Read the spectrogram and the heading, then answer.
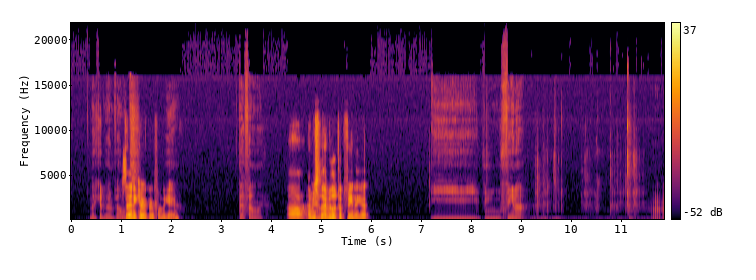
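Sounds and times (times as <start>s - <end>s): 
low hum: 0.0s - 11.8s
speech: 0.4s - 2.3s, 3.4s - 6.0s, 7.2s - 7.5s, 8.7s - 9.1s
typing on a computer keyboard: 9.2s - 11.5s.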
